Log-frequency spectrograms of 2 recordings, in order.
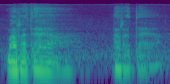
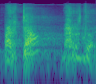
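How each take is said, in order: First: It is called in a gentle, tender tone. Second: It is called in a stern, scolding tone.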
